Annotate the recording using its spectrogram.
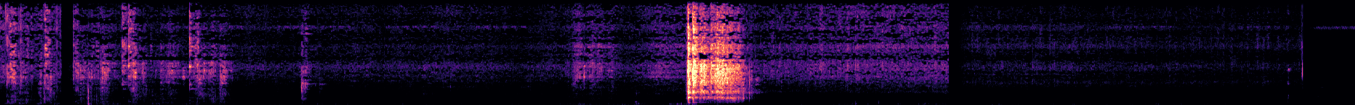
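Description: A metal spatula scraping and stirring potato pieces frying in an iron kadai, with light clinks, for the first few seconds. About nine seconds in comes the loudest sound: a short clattering rush as the fried pieces are tipped from the kadai into a steel bowl.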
